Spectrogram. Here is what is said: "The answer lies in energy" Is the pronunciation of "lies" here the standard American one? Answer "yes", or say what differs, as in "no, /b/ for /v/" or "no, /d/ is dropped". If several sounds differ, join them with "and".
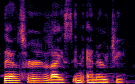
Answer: no, /s/ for /z/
